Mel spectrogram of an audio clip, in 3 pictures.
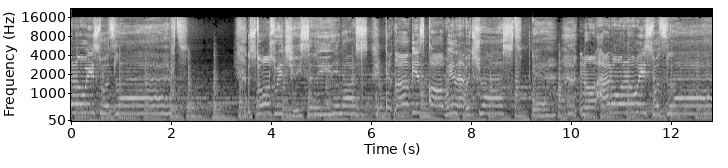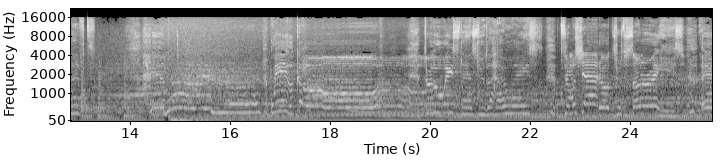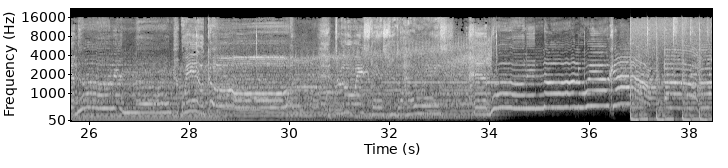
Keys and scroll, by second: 8.0 ctrl+t.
